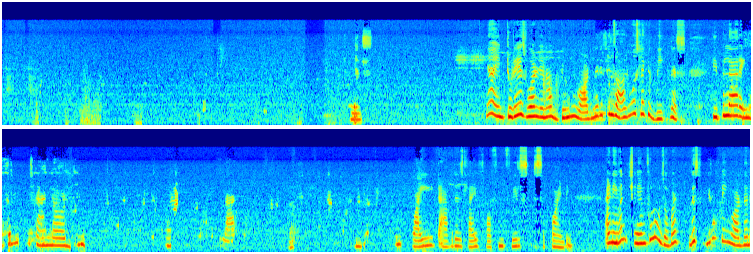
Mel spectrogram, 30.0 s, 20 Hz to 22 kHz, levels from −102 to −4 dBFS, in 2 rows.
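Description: Between 0.08 and 0.62 s a faint second voice sits under the talker's speech, far quieter, very roughly 35 dB down. This is the other side's voice leaking through, likely because the echo canceller left a residue of the loudspeaker signal in the microphone feed. On a spectrogram it shows as weak harmonic traces that don't line up with the talker's own formants. The same leak returns much more strongly from 11.96 to 22.16 s, at around 20 dB below the speech, and briefly again from 28.83 to 29.34 s at roughly 30 dB down.

At 6.11 to 6.37 s the background is gated by the echo canceller. The room tone dips by about 6 dB for a fraction of a second while the far end plays, then comes back. In the waveform the noise floor visibly narrows for that moment. On a spectrogram it appears as a short, paler band across all frequencies.

From 11.92 to 23.2 s the talker's speech is suppressed in double talk. 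With both sides talking, the canceller likely couldn't tell its own talker from the echo and pulled everything down. The voice dips and drops out in pieces adding up to several seconds, at worst about 30 dB down. These show as gaps and clipped-looking envelopes in the waveform, and as missing upper harmonics on the spectrogram. A short repeat at 28.87 to 29.23 s cuts deeper, about 35 dB.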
